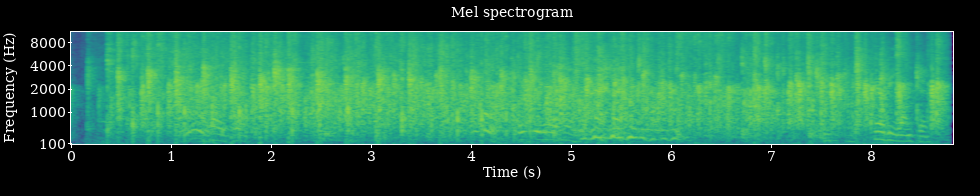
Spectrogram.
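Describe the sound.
An audience at a London Review Bookshop event applauds an author steadily for about nine seconds, a dense, loud wash of many hands clapping at once, with a few voices faintly mixed into the sound.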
